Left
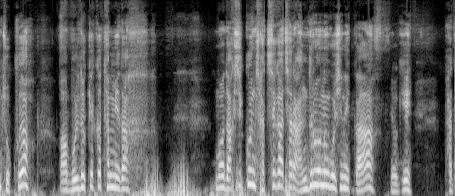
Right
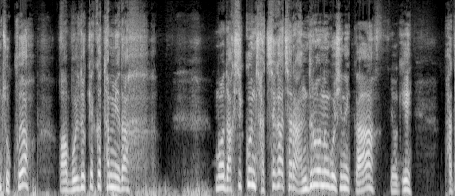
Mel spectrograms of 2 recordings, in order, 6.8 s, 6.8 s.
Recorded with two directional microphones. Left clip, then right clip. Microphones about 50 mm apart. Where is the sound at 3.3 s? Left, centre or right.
Right.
